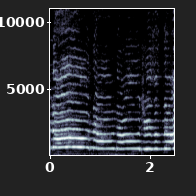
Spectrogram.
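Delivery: high, loud, laughing denial; new mom laughing off the news; laughing protest. Retold or imitated. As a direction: refuse it through laughter. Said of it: "I said".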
